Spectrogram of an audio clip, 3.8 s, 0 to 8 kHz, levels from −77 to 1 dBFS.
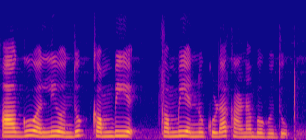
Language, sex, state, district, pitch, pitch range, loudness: Kannada, female, Karnataka, Bangalore, 240 Hz, 225-255 Hz, -18 LUFS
